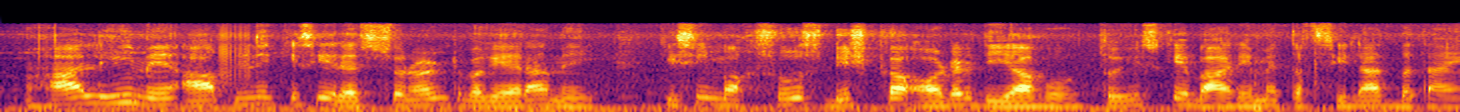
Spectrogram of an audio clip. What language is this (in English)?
Urdu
